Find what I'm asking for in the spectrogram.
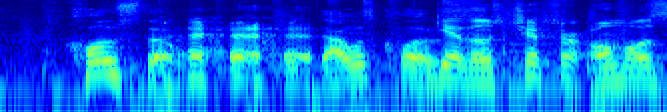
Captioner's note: laughing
